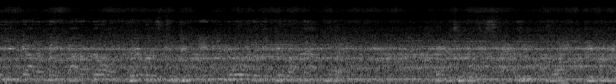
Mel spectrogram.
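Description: Steady hum of an aquarium air pump and filter running, with faint, muffled voices from a television underneath.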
